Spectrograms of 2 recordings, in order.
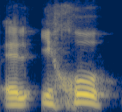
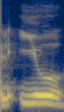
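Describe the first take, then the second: First: The J is said with a Spanish throat sound. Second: The J is said the American way. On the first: The speaker calls it right. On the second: The speaker calls it wrong.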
